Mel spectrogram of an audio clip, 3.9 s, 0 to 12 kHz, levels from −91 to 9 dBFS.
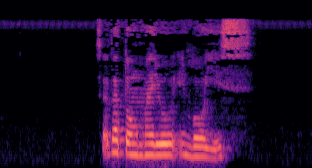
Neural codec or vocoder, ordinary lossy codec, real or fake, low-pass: vocoder, 22.05 kHz, 80 mel bands, Vocos; MP3, 32 kbps; fake; 9.9 kHz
